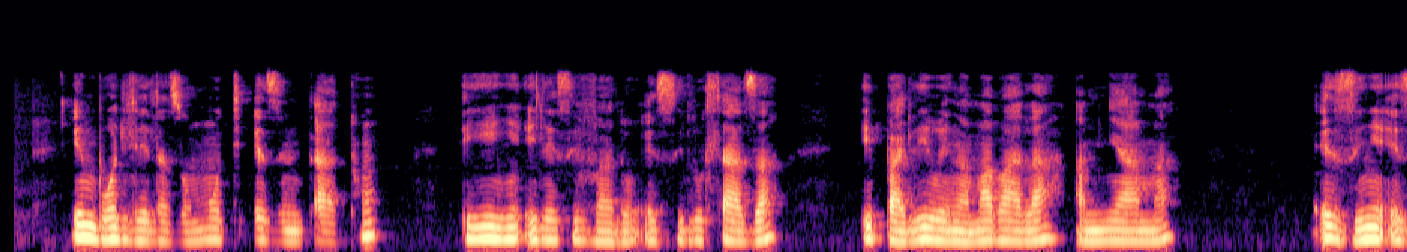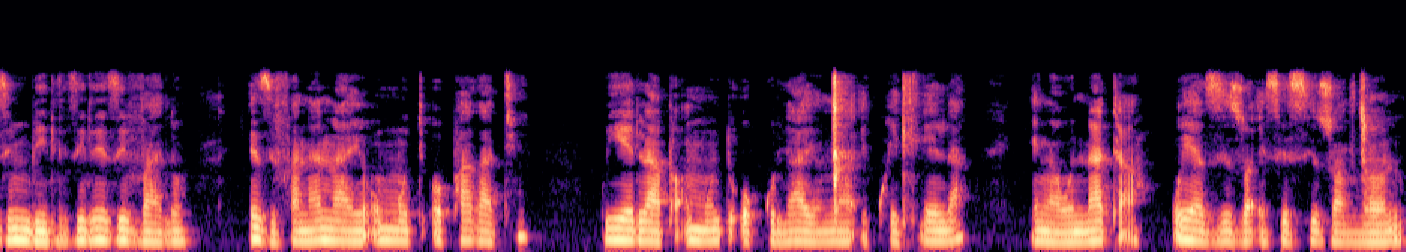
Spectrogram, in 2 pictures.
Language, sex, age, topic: North Ndebele, female, 25-35, health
